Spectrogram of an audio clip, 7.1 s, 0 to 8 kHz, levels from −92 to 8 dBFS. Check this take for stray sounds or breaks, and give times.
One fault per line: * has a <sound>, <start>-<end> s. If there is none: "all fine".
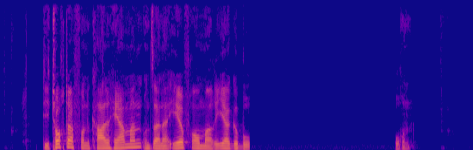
all fine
